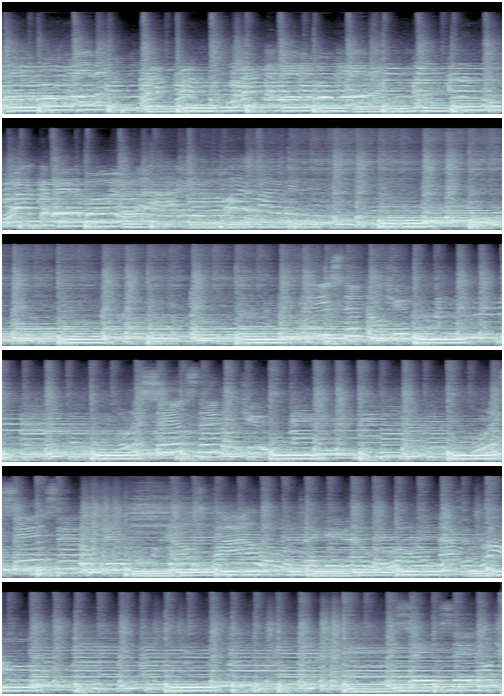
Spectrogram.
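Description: Live rock and roll band playing an instrumental stretch: electric guitars over bass and drum kit, with a steady pulsing bass line.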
